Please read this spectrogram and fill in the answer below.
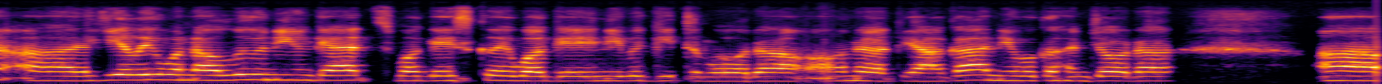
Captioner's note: speaks indigenous language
